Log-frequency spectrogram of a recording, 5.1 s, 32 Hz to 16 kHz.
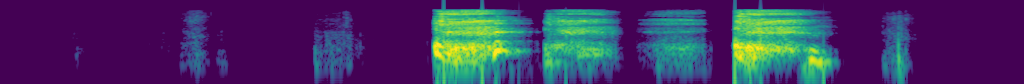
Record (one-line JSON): {"three_cough_length": "5.1 s", "three_cough_amplitude": 32454, "three_cough_signal_mean_std_ratio": 0.35, "survey_phase": "beta (2021-08-13 to 2022-03-07)", "age": "45-64", "gender": "Female", "wearing_mask": "No", "symptom_cough_any": true, "smoker_status": "Never smoked", "respiratory_condition_asthma": true, "respiratory_condition_other": false, "recruitment_source": "REACT", "submission_delay": "2 days", "covid_test_result": "Negative", "covid_test_method": "RT-qPCR", "influenza_a_test_result": "Negative", "influenza_b_test_result": "Negative"}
